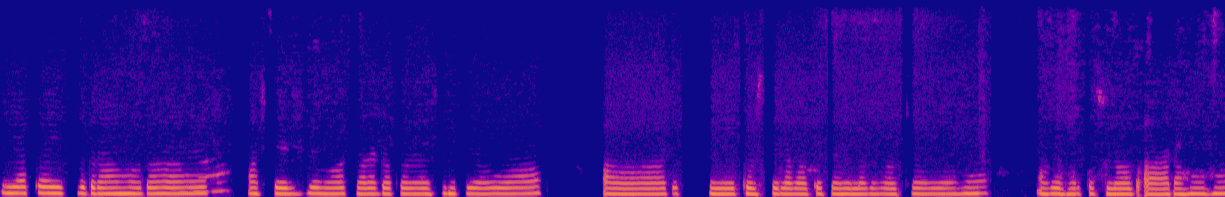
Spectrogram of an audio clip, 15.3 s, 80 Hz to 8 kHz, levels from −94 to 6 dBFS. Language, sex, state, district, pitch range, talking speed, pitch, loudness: Hindi, male, Bihar, Jamui, 220-235 Hz, 115 wpm, 230 Hz, -26 LUFS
